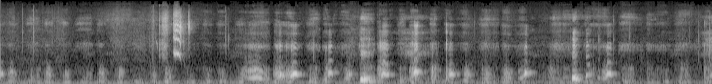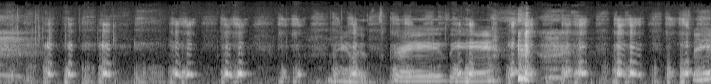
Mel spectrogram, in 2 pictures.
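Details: Infant making repeated high-pitched, squeaky noisy breaths with baby vocal sounds; baby with stridor.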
